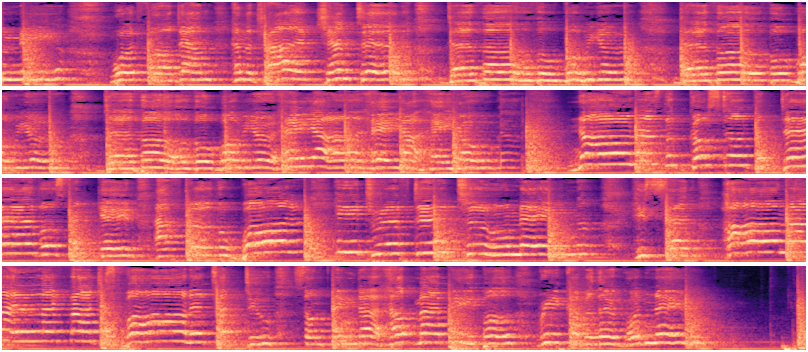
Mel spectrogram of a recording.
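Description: A woman singing solo with her own steady beat on a homemade hand-held frame drum, struck with a beater. The drum has a synthetic head rather than animal skin, laced through holes drilled in its rim.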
